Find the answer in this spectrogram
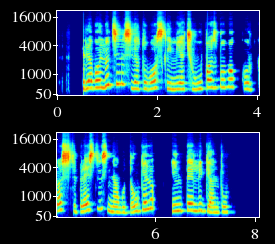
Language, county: Lithuanian, Panevėžys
